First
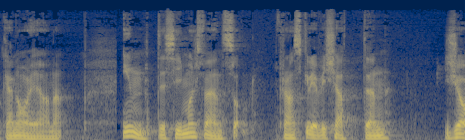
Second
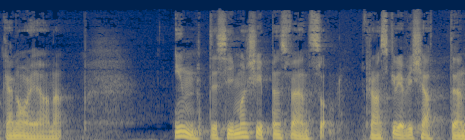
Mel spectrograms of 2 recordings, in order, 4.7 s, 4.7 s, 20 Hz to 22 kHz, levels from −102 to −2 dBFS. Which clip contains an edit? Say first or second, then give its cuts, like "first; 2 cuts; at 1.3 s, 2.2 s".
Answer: first; 2 cuts; at 1.2 s, 2.0 s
